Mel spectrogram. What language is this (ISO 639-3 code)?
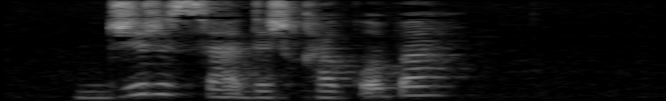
ady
